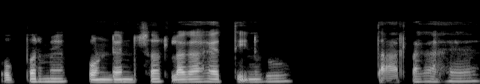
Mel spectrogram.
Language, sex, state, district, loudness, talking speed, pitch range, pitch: Hindi, male, Jharkhand, Jamtara, -23 LUFS, 125 wpm, 115-135 Hz, 125 Hz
